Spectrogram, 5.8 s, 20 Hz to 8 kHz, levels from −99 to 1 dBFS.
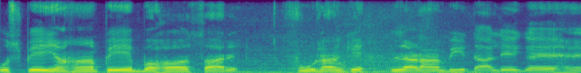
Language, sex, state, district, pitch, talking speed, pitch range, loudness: Hindi, male, Chandigarh, Chandigarh, 140 Hz, 135 wpm, 135-140 Hz, -14 LUFS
